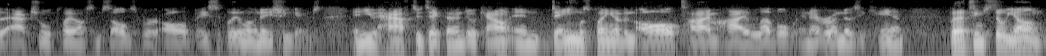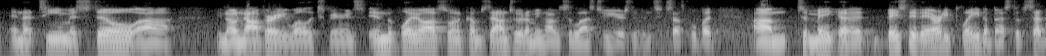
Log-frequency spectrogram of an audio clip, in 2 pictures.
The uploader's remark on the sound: Apologies for audio issues on this episode guys! Anchor was not our friend yesterday.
